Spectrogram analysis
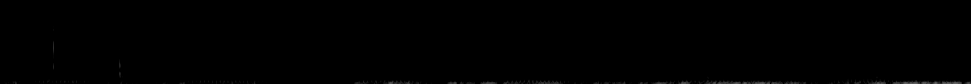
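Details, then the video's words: Domestic cat purring while being petted: a soft, continuous low rumble that grows louder and more pulsing in the second half, with two brief sharp clicks near the start. "PETTING CAT"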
